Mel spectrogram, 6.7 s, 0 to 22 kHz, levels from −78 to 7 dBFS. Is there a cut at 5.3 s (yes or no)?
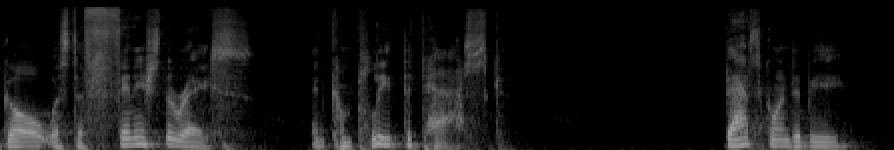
yes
